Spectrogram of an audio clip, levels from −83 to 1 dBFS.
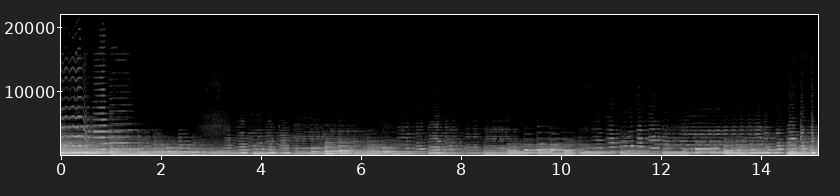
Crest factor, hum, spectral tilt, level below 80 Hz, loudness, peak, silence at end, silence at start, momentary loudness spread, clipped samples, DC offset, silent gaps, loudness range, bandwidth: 18 dB; none; -6.5 dB/octave; -58 dBFS; -28 LUFS; -10 dBFS; 0 s; 0 s; 10 LU; under 0.1%; under 0.1%; none; 4 LU; 16 kHz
